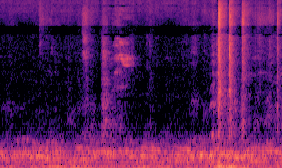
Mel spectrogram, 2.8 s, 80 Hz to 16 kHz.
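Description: Pigeons of an original 1979 breed line keep up a low, steady cooing, with a few brief fluttery sounds partway through, heard close with no talk.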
